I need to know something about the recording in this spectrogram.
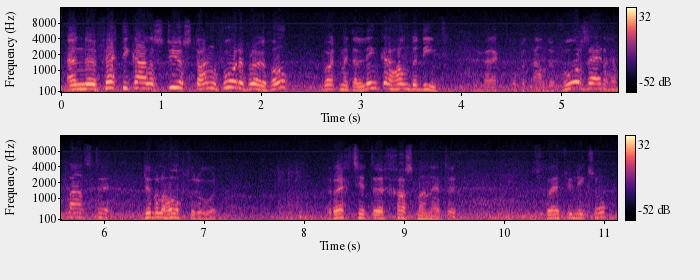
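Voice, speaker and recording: Exacting machine-builder, raised pitch, methodical explaining, radio play with noisy outdoor backdrop. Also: male voice, animated, normal speed, muffled recording. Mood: precise, explanatory. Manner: precise, technical explaining. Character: precise, proud male inventor showing his machine. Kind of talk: 1970s Dutch radio drama acting. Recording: old radio play, loud outdoor noise effects.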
